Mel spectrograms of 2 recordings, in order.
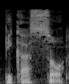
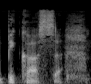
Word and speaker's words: Пикассо: Во французском, на всякий случай, напомню, стабильное ударение, и ударение всегда падает на последний слог, поэтому на французский манер эта фамилия произносится как «Пикассо».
